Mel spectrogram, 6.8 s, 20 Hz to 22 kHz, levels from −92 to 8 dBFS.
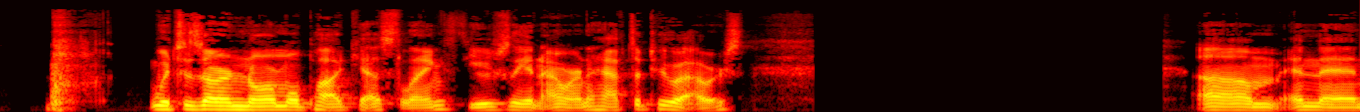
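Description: At 4.07 s the speech stops dead and falls silent. This is a rebuffering stall. The player used up its downloaded audio and had to wait for more to arrive. Playback picks up again at 5.82 s, exactly where it broke off. No speech is skipped or repeated. The gap simply inserts about 1.75 s of dead air. The result is an abrupt, unnatural pause mid-flow.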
